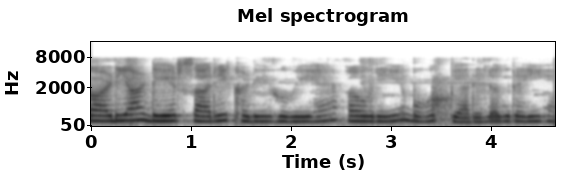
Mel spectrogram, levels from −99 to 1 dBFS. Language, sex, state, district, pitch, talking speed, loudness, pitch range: Hindi, female, Uttar Pradesh, Saharanpur, 220 Hz, 155 wpm, -15 LUFS, 215-235 Hz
